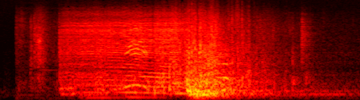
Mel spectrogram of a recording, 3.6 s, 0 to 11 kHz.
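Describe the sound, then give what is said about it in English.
A bookshelf topples over in the library scene of Ghostbusters (1984). A short thump opens into a loud, swelling rumbling crash that peaks midway and then slowly dies away. “That was when they first go into the library at the start, a bookshelf falls over.”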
